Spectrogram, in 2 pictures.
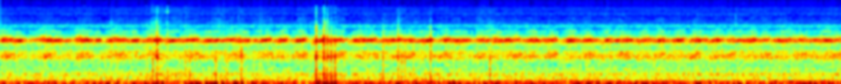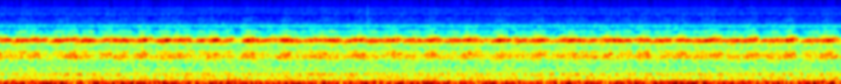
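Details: Many frogs calling together in rural surroundings the night before rain, forming an unbroken, even wall of high and mid-pitched trilling. A short sharp knock stands out early on, otherwise the steady chorus fills the whole stretch.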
